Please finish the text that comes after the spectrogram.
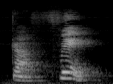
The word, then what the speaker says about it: café: Esta palabra también tiene acento en la última letra, café. Por eso hacemos más fuerza en la E.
